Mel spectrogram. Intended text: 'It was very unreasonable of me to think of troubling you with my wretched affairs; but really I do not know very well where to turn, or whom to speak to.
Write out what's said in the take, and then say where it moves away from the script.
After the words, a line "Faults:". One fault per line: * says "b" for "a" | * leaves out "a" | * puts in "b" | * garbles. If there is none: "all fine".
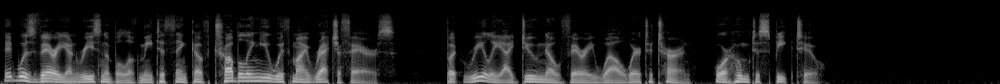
'It was very unreasonable of me to think of troubling you with my wretch affairs; but really I do know very well where to turn, or whom to speak to.
Faults:
* says "wretch" for "wretched"
* leaves out "not"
